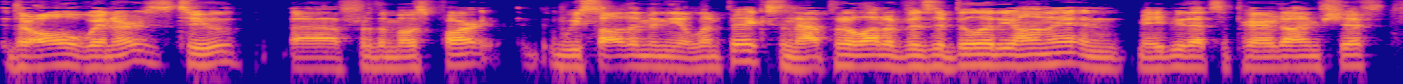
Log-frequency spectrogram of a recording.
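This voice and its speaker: A man's voice: fairly low pitch, steady tone, fast, fairly bright tone. A man giving opinionated commentary in a casual, conversational sports discussion.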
